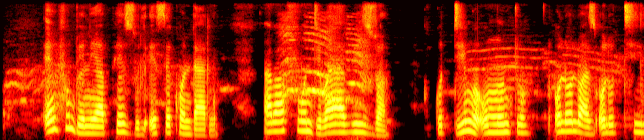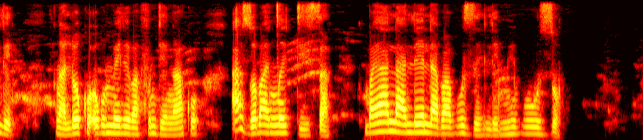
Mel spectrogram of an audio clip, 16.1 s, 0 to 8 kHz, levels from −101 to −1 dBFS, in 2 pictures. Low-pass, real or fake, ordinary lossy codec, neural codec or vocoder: 7.2 kHz; real; Opus, 64 kbps; none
